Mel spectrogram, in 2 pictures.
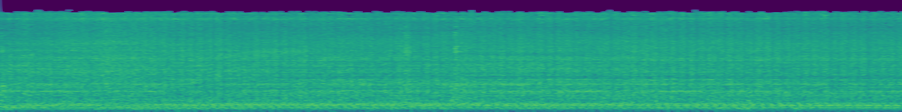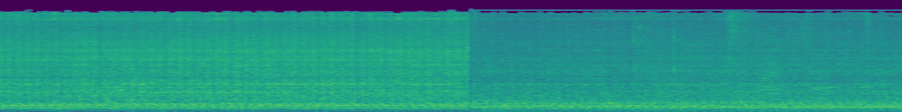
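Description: Steady rumble and low hum inside a passenger train car, the noise of the train's running and on-board equipment. The upper hiss drops away sharply about three-quarters of the way through while the low hum carries on.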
